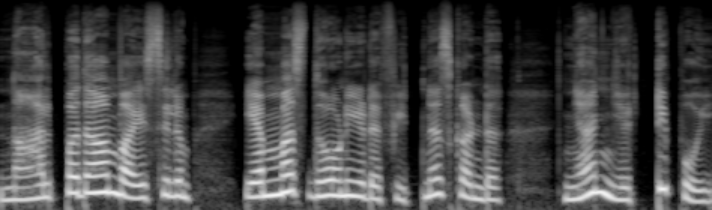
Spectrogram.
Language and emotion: Malayalam, surprised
